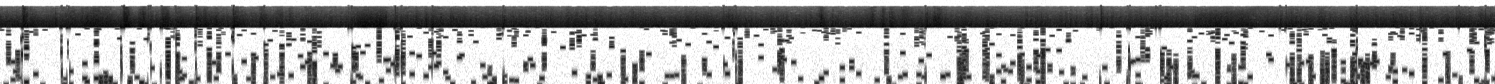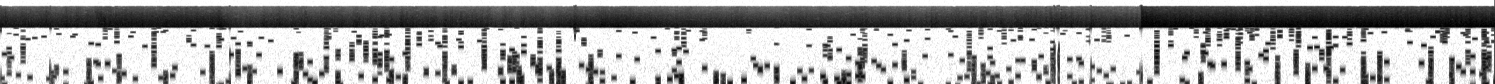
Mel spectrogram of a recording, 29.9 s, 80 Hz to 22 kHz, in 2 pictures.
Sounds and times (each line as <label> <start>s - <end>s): Scanning channels on a household radio 25.5s - 29.9s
